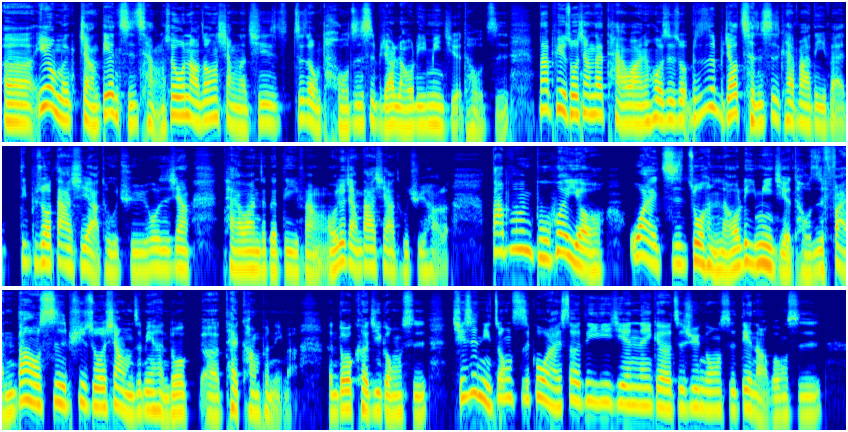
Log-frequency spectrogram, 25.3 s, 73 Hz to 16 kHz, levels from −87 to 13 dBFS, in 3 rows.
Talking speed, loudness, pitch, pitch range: 360 characters per minute, -23 LUFS, 160 Hz, 140-190 Hz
